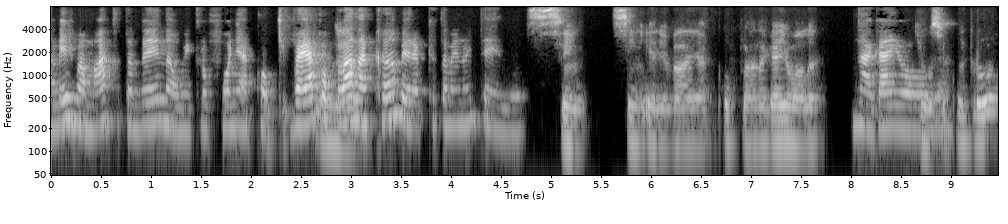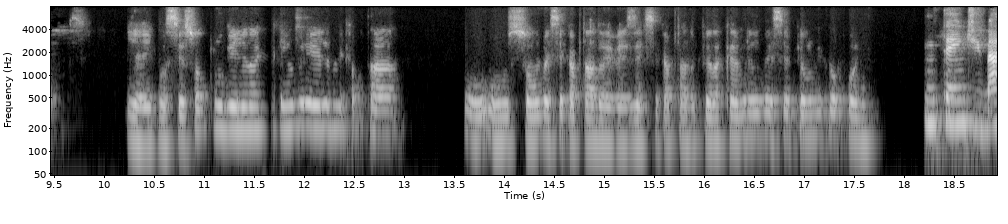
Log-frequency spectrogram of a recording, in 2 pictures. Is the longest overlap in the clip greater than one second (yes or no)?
no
